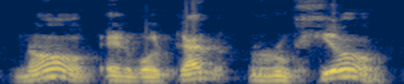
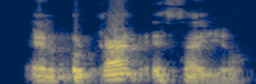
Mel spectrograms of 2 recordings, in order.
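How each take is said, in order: First: Slow, rugió drawn out and weighted; stress on rugió. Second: Said in the usual way. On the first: Shown as a demonstration. Teacher showing reporters the strong verb "rugió", slow and stressed. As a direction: lean slowly into "rugió" as the key verb. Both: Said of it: "Usa esa palabra, rugió".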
